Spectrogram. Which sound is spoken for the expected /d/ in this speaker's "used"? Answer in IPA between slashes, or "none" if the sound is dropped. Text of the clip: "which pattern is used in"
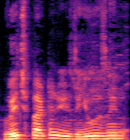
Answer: none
